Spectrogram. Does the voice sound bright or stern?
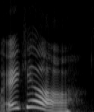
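bright. The voice sounds brighter and friendlier. The speaker calls it right. "저도 나름의 밝게"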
